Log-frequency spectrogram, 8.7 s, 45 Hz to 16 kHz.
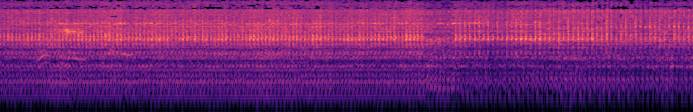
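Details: Crown CDP 80 3-inch single-cylinder diesel water pump, filled with diesel, oil and priming water: fast even thumping with steady clatter; running strong and healthy.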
